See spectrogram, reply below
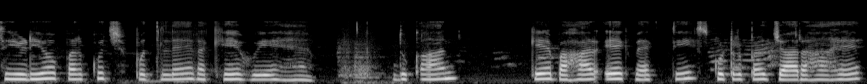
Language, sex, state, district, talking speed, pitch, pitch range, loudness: Hindi, female, Uttar Pradesh, Saharanpur, 115 wpm, 235 Hz, 225-250 Hz, -17 LUFS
